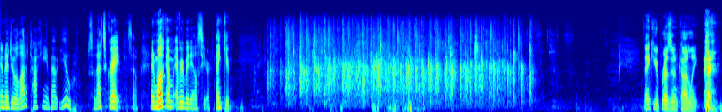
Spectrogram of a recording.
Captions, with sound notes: TO DO A LOT OF TALKING ABOUT YOU. SO THAT'S GREAT SO. AND WELCOME, EVERYBODY ELSE HERE. THANK YOU. [ APPLAUSE ] >> THANK YOU, PRESIDENT CONOLEY.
